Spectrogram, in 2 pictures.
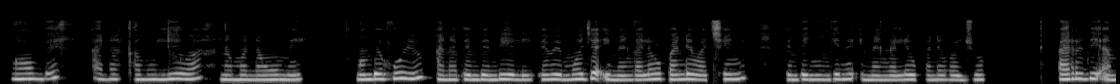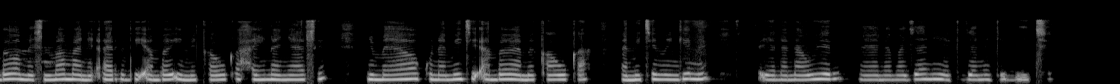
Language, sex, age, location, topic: Swahili, female, 18-24, Kisumu, agriculture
